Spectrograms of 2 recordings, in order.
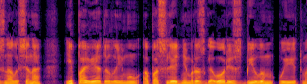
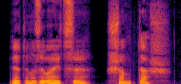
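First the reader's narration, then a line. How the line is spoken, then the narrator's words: Quiet. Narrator (Russian): тихо проговорила Лара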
